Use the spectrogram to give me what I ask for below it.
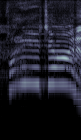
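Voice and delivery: high-pitched imitation of an irate driver; mock yell. Honking driver to woman backing out, mock yell. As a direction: shoot the pitch right up, mock outrage.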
